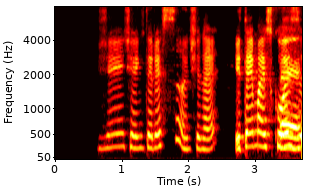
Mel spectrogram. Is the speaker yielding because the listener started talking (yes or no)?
no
